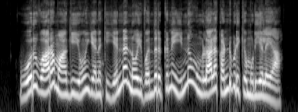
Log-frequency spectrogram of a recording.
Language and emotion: Tamil, angry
